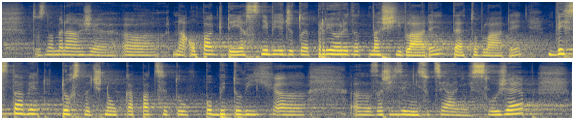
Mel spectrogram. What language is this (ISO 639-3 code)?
ces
